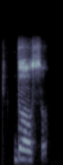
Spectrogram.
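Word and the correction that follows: dozo (どうぞ): Yoroshiku Ya, eh, todo súper bien eh, o trata de pronunciar un poquito más la Z, dozo, dozo, dozo, dozo, yoroshiku, yoroshi.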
